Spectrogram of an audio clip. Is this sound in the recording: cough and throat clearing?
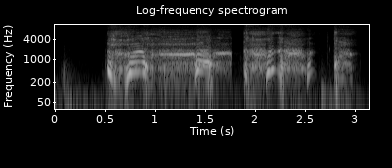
yes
